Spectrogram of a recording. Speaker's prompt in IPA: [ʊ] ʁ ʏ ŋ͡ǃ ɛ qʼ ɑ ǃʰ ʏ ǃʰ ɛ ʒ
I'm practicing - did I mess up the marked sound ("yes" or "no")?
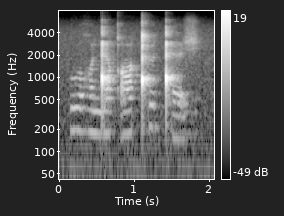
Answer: yes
